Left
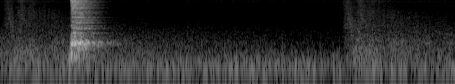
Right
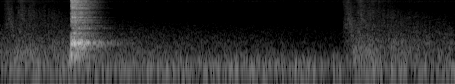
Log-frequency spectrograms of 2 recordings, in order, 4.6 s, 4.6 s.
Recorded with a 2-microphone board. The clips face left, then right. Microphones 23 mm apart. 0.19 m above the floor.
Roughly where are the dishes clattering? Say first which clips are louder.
Right 2 dB; right.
